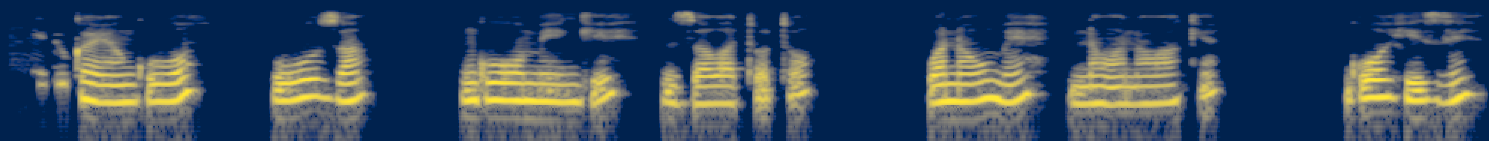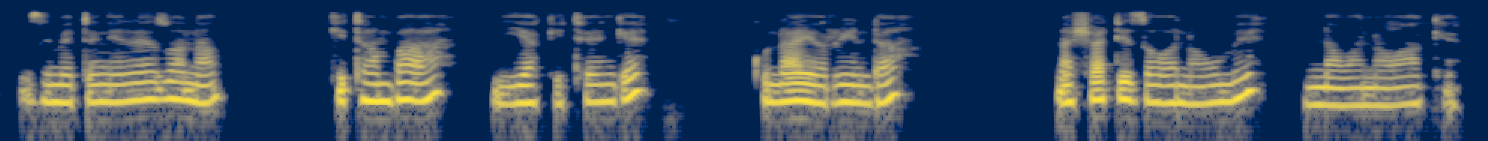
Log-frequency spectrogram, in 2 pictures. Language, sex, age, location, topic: Swahili, female, 25-35, Nairobi, finance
